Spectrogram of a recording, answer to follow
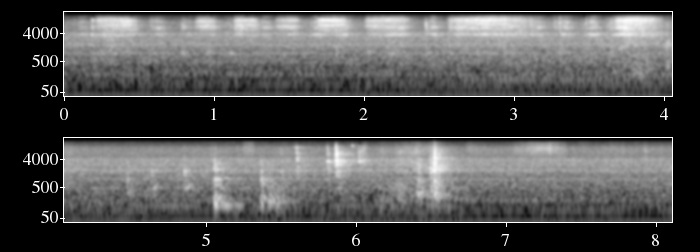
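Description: Skirt fabric rustling and flapping in the draught of a small circulator fan, in irregular bursts over the fan's steady running noise. A few brief taps or knocks come between five and six and a half seconds in.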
